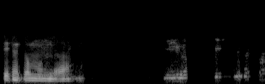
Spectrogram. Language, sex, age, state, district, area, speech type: Telugu, male, 18-30, Telangana, Wanaparthy, urban, conversation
